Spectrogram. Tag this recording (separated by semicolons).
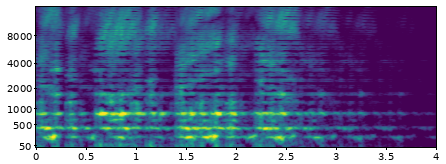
multisample; loop; vocoded; vocal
